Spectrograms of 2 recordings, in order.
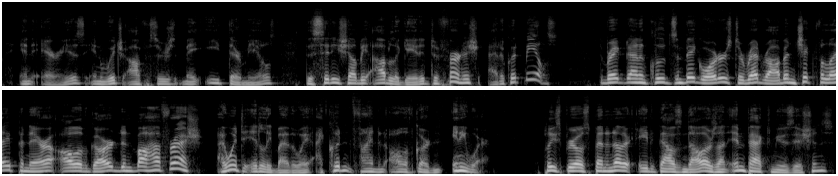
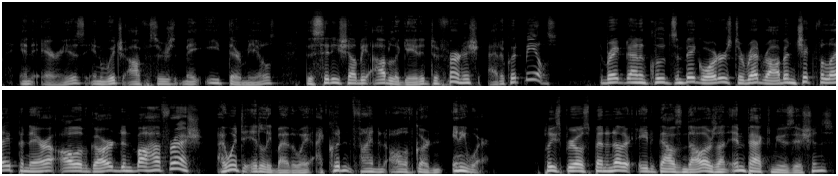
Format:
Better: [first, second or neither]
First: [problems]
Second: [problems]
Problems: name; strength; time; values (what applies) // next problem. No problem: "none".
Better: second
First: hiss; faint; from 2 to 7.5 s and from 11 s on; 30 dB below the speech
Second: none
